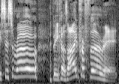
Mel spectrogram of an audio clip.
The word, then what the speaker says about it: Cicero: Cicero. Cicero. Ah! Who's asking? – I think it's pronounced Kikero, actually, yeah.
